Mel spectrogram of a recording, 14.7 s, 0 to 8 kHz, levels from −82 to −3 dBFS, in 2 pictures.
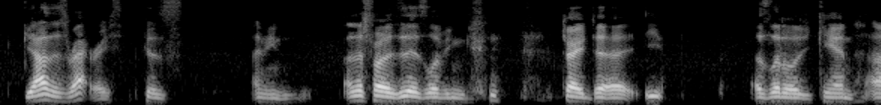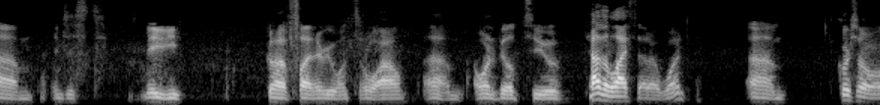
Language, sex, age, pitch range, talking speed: English, male, 20-39, 105-125 Hz, 215 wpm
